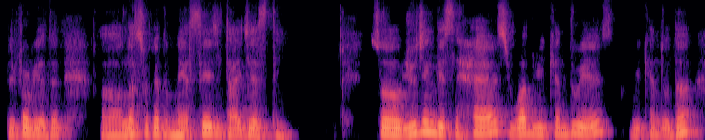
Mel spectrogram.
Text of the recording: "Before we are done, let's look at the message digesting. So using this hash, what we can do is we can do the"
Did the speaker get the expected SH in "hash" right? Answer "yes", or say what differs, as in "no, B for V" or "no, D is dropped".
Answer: no, S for SH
